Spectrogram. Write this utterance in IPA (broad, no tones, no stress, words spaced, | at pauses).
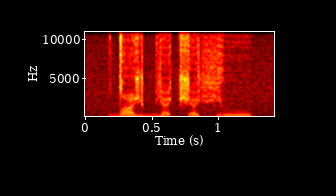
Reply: dˤeʒbʲat͡ʃɐ fʲu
